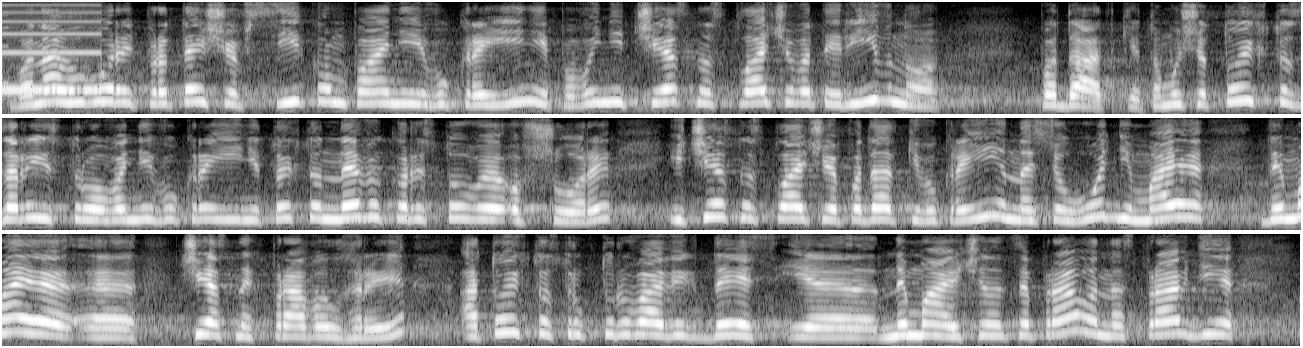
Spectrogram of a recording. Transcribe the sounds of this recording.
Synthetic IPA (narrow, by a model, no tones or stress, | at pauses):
ʋɔnɑɦɔʋɔɾʲɪt̚ʲpɾɔt̪ɛʃt͡ʃɔwsʲikɔmpɑnʲijiʋʊkɾɐjinʲipɔʋɪnʲːit͡ʃɛsnɔsplˠɑt͡ʃʊʋɐt̪ɪɾʲiwnɔ | pɔd̪ɑt̪kɪt̪ɔmuʃt͡ʃɔt̪ɔjxt̪ɔzɐɾejɪst̪ɾɔʋɐnʲiʋʊkɾɐjinʲit̪ɔjxt̪ɔnɛʋɪkɔɾɪst̪ɔʋʊjɛɔfʃɔɾɪ | it͡ʃɛsnɔsplˠɑt͡ʃʊjɛpɔd̪ɑt̪̚kɪʋʊkɾɐjinʲinɐsʲɔɦɔdʲnʲimɑjɛ | nɛmɑjɛ | t͡ʃɛsnɪxpɾɑʋɪlˠɦɾɪ | ɐt̪ɔjxt̪ɔst̪ɾʊk̚t̪ʊɾʊʋɑwjixd̪ɛsʲnɛmɑjʊt͡ʃɪnɐt̪sɛpɾɑʋɔnɐspɾɑwdʲi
